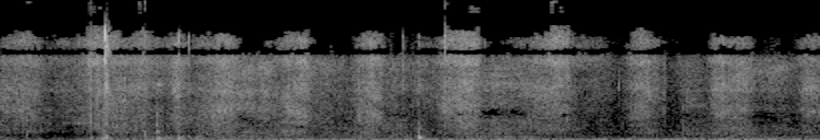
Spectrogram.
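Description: A body brush stroking over a foal's thick coat, a faint repeated brushing, over a low steady rumble.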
